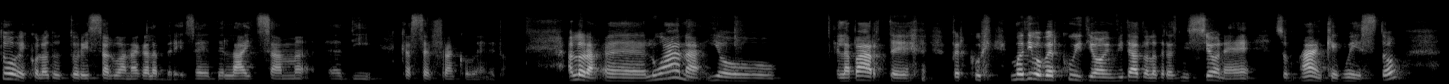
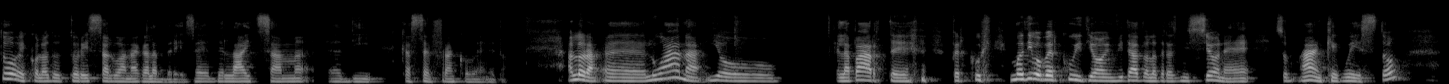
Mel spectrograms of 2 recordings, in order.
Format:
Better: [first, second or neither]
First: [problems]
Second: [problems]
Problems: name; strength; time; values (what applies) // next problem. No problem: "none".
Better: second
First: thin; very; fading below 450 Hz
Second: none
